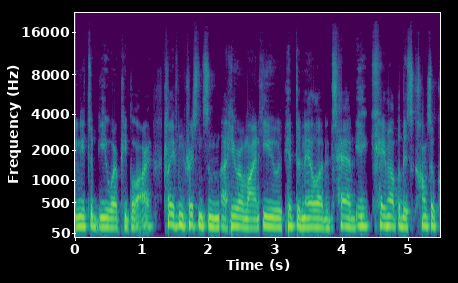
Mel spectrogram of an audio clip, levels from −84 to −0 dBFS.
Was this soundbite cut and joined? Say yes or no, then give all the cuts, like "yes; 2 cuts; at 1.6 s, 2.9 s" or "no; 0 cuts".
yes; 3 cuts; at 1.3 s, 2.6 s, 4.3 s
